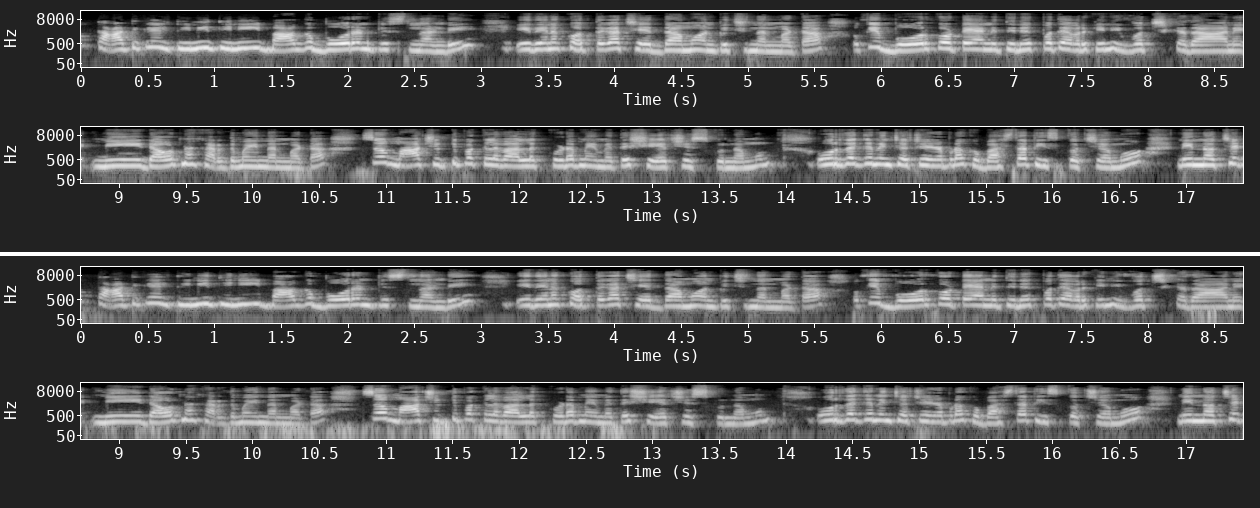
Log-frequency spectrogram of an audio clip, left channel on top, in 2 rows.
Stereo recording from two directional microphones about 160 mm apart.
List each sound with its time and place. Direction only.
0.1 s a woman's voice: 10° left (ahead or behind)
